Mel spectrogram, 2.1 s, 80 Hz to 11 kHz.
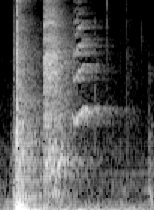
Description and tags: porta abrindo 1
Door opening inside an empty building.
lock, door, reverb, wood, open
